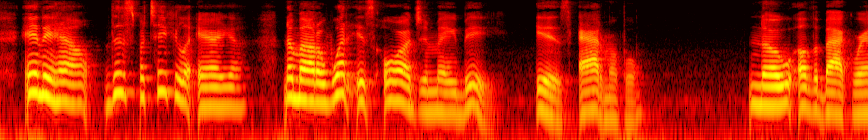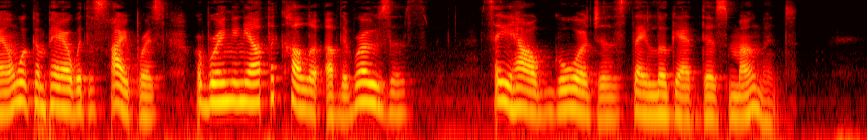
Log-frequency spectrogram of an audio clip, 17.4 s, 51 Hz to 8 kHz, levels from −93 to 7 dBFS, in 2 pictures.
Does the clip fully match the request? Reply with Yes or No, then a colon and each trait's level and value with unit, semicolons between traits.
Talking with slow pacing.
Yes: slow, 130 wpm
